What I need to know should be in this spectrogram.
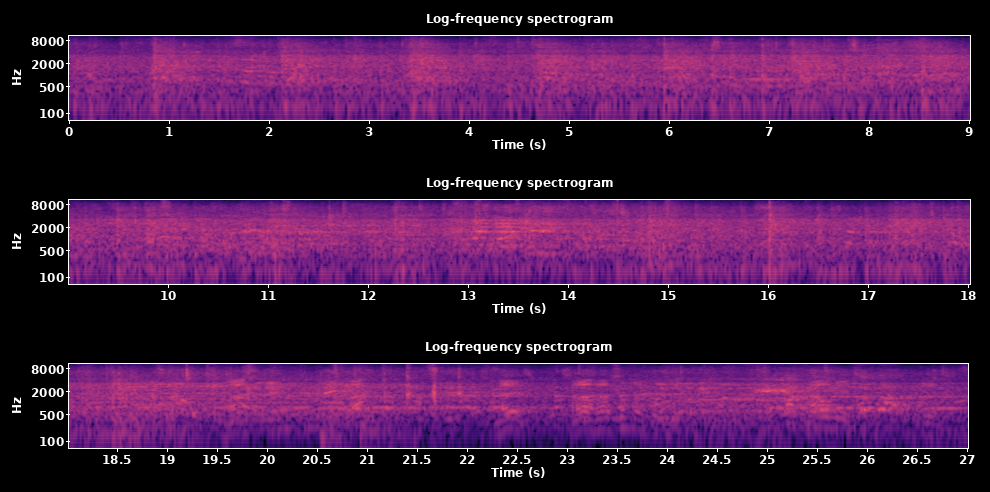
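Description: Players shout to each other across a large open field.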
